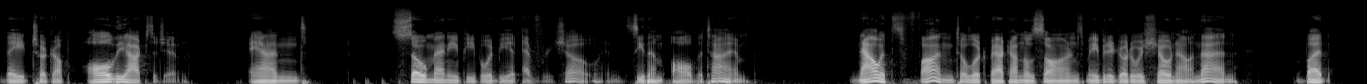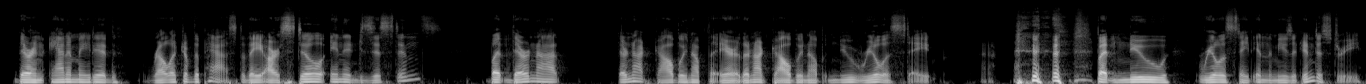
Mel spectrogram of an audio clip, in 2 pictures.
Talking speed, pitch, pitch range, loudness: 165 wpm, 100 Hz, 95-110 Hz, -21 LUFS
